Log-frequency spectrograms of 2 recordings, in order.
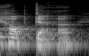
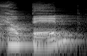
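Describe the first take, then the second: First: The ending is a voiced d sound. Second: The ending is an extra syllable, id. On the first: "it won't be help duh" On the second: "It's not help bid"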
